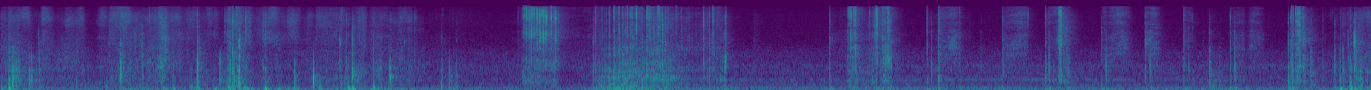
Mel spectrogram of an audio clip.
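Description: Long red-painted nails tap, trace and scratch across a flat, empty printed paper gift bag with a snowman design, held on a wooden table. Quick, crisp paper taps mix with bright, papery scratching and rustling, with a louder, fuller crinkling burst around the four-second mark.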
